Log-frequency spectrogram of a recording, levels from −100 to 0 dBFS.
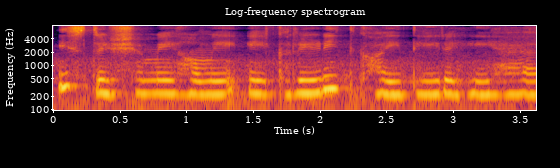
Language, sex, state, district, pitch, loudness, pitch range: Hindi, female, Punjab, Fazilka, 225 Hz, -17 LUFS, 220-230 Hz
